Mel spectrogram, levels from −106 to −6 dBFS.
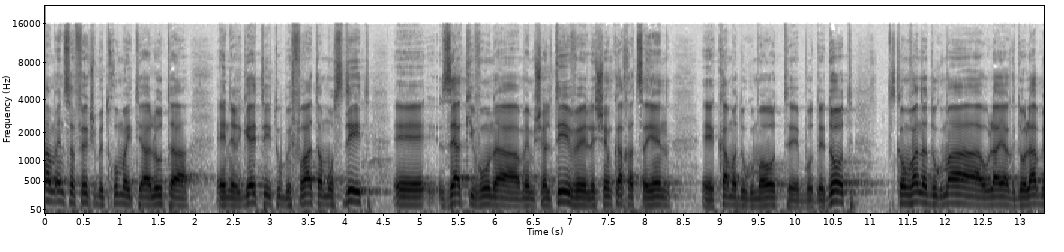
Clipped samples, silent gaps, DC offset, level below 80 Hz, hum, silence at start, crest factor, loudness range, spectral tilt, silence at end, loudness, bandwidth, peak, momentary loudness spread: under 0.1%; none; under 0.1%; -46 dBFS; none; 0 s; 14 dB; 2 LU; -5.5 dB/octave; 0 s; -15 LUFS; 16 kHz; 0 dBFS; 8 LU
